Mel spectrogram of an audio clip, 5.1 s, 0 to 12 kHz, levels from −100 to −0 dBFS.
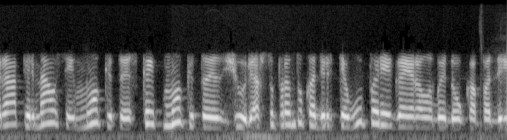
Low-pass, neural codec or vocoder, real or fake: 10.8 kHz; none; real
